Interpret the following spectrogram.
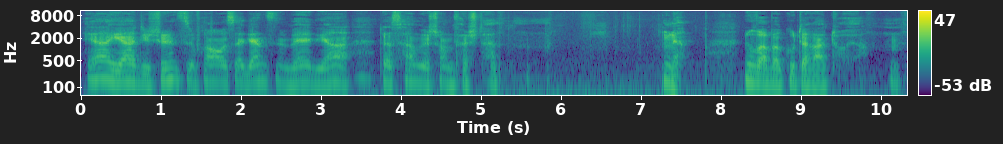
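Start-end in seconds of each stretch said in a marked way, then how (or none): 0.1-5.3 resigned repeat, sinking and softening; weary villagers. Acted. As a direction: brush off what you've heard too often. Villagers wearily repeat boy's words. (genervt und resigniert abwinkend)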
